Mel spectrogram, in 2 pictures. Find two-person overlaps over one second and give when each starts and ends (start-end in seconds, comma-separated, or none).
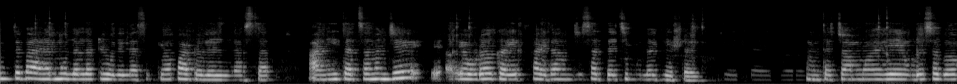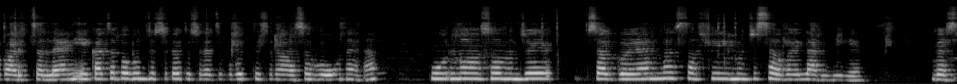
none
